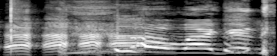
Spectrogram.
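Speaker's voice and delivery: high-pitched, laughing exclamation. Real, not acted. Told the NFL called about him, helpless laughing. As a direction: gasp it out through laughter.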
